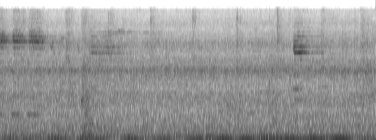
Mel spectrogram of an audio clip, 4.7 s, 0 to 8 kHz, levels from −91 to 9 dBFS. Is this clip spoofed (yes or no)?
no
